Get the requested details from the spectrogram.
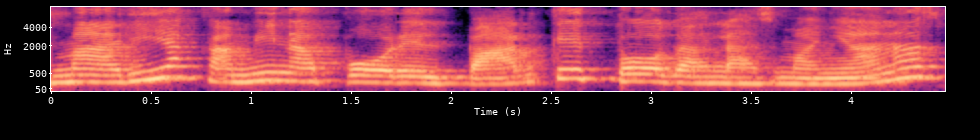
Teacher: mi voz desciende al final.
